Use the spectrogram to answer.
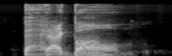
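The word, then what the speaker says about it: Bag Balm: I give that bitch bag bomb. She'd be on her way. – What? – Bag bomb. – Bag bomb. – There's an L in it. – There is, but you don't pronounce it.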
